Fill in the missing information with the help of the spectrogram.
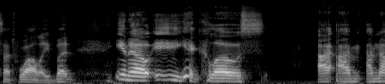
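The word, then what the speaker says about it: Satu'li Canteen: I've said Satuwali, and I don't think that's right. I think it's Satwali.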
